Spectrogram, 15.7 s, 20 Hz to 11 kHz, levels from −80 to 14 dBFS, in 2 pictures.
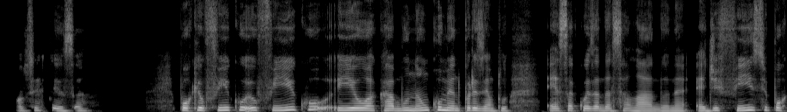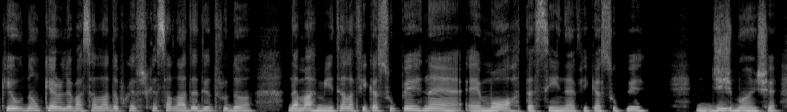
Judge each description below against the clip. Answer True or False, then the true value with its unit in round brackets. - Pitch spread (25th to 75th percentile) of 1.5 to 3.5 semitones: True (3.2 semitones)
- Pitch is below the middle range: False (190 Hz)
